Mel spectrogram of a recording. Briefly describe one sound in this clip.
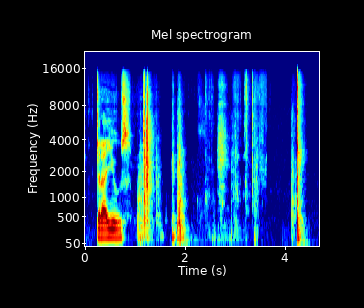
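Paper rustles and slides across a table.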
